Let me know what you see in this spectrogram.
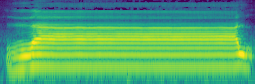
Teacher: জালটা খুবই সতর্কভাবে বলতে হবে, জিহ্বাটা সামনের উপরের মানে জিহ্বার আগা সামনের উপরে 2 দাঁতের আগার সঙ্গে লাগিয়ে জালটা আমরা পাতলা করে উচ্চারণ করব। সাবধান থাকতে হবে যেন জিহ্বাটা কোনোভাবেই নিচে যাতে না লাগে।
